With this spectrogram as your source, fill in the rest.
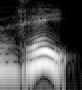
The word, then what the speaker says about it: Rei: C'est ok de dire Rei avec un R un petit peu francophone, c'est normal qu'on n'arrive pas forcément à tout prononcer, mais essayez en tout cas de ne pas mettre un A après le R et vraiment R-E-I, Rei, l'énergie de l'âme et de l'univers.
